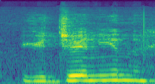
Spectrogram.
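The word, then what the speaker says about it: Euganean: फिर द चैंची, then lines written among the, इसको आपने ई को प्रोनाउंस नहीं करना, यूजेनियन हिल्स, द यूजेनियन हिल्स, राइट.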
